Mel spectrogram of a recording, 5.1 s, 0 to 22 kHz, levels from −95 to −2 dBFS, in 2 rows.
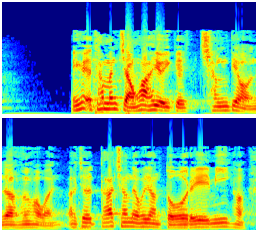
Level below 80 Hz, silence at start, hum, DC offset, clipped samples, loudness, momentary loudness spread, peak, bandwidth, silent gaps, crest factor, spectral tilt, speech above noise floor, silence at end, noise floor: -48 dBFS; 0.7 s; none; under 0.1%; 0.5%; -13 LUFS; 9 LU; 0 dBFS; 13.5 kHz; none; 14 dB; -4 dB/octave; 40 dB; 0 s; -53 dBFS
